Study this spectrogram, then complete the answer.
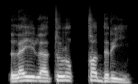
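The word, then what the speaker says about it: ليلة القدر: Sehingga ketika kita membacanya, Lailatul Qadri, dalnya disukun. Jika kita baca dengan dal disukun, maka artinya adalah kemuliaan.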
